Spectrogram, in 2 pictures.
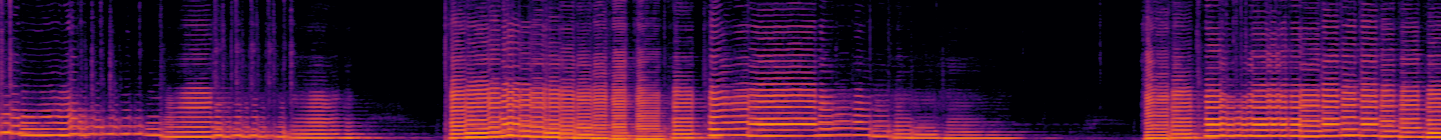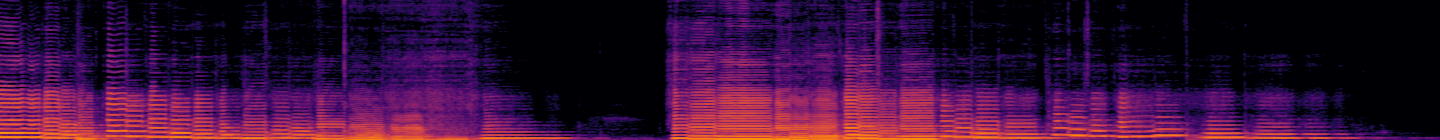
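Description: Unaccompanied saxophone playing jazz phrases, quick runs sweeping up and down and dipping to low notes, with pauses of about a second between phrases.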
